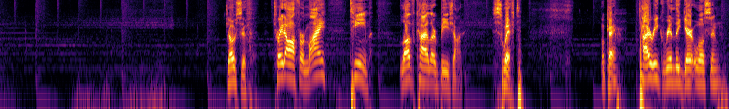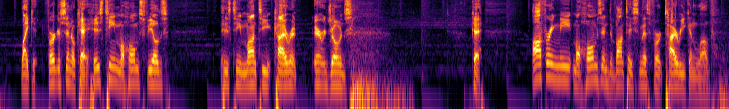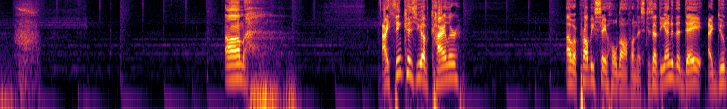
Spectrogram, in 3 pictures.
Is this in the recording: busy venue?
no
